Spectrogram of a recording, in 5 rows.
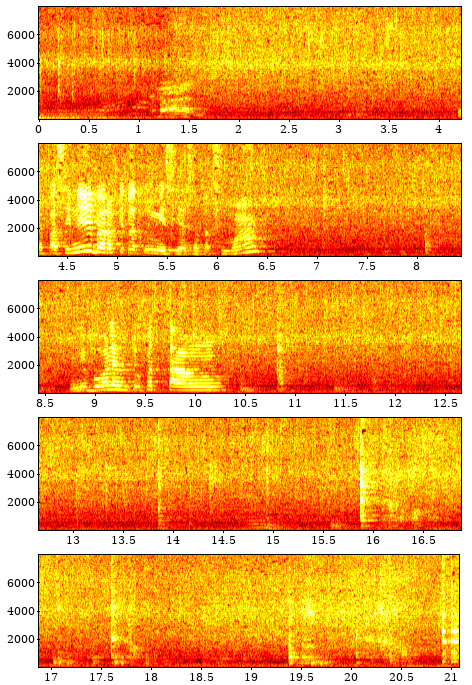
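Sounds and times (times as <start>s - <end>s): fish sizzling in a wok: 0.0s - 21.0s
metal spatula scraping a wok: 15.7s - 21.0s.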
